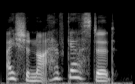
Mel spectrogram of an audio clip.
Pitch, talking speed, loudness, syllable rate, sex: 225 Hz, 265 wpm, -17 LUFS, 6.4 syllables/s, female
